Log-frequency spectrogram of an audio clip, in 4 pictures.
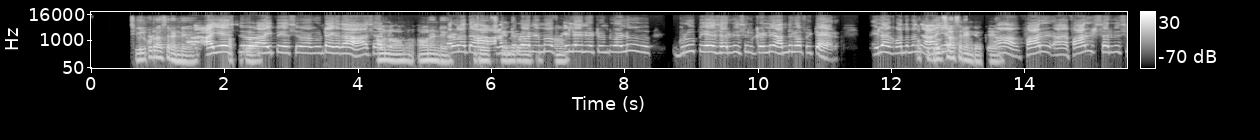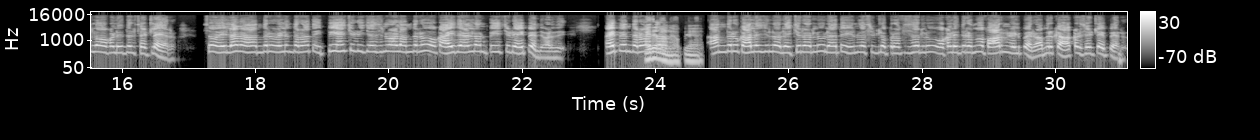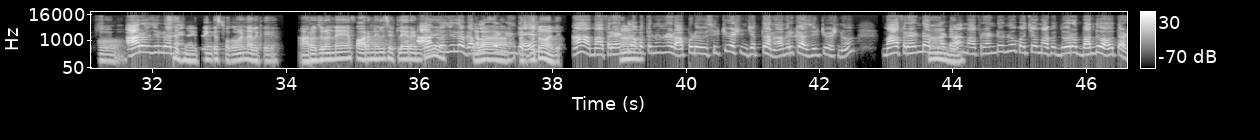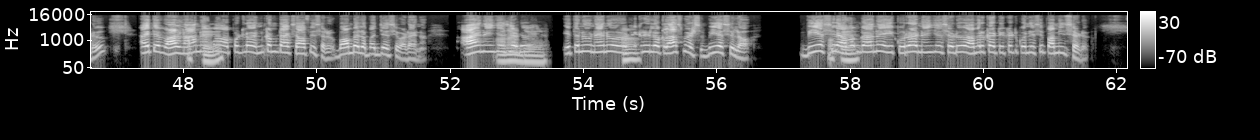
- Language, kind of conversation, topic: Telugu, podcast, విఫలమైన ప్రయత్నం మిమ్మల్ని ఎలా మరింత బలంగా మార్చింది?
- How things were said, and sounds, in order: in English: "సివిల్"; in English: "ఐఏఎస్, ఐపీఎస్"; in English: "సర్వీస్"; in English: "ఫెయిల్"; in English: "గ్రూప్స్"; in English: "గ్రూప్ ఏ"; in English: "ఫిట్"; in English: "ఐఏఎస్"; in English: "ఫారెస్ట్ సర్వీస్‌లో"; in English: "గ్రూప్స్"; in English: "సెటిల్"; in English: "సో"; in English: "పీహెచ్‌డి"; in English: "పీహెచ్‌డి"; sniff; in English: "కాలేజ్‌లో"; in English: "యూనివర్సిటీలో"; in English: "ఫారిన్"; in English: "సెటిల్"; chuckle; other background noise; in English: "ఫారిన్"; in English: "సెటిల్"; in English: "ఫ్రెండ్"; in English: "సిట్యుయేషన్"; in English: "సిట్యుయేషన్"; in English: "ఫ్రెండ్"; in English: "ఫ్రెండ్‌ను"; sniff; in English: "ఇన్కమ్ టాక్స్ ఆఫీసర్"; in English: "క్లాస్మేట్స్ బీఎస్సీలో. బీఎస్సీ"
